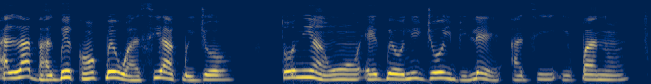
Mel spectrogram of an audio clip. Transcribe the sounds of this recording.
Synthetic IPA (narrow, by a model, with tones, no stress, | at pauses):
a˧la˦ba˨˦ɡ͡be˦˨kã˦k͡pe˦˨wa˨˦si˨˦a˦˨k͡pe˨d͡ʒɔ˧ | to˦nĩ˦a˦˨w̃ɔ̃˧ɛ˧ɡ͡bɛ˦ɔ˧nĩ˦d͡ʒo˦i˦˨bi˨˦lɛ˦˨a˨ti˧i˧k͡pa˦nũ˧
